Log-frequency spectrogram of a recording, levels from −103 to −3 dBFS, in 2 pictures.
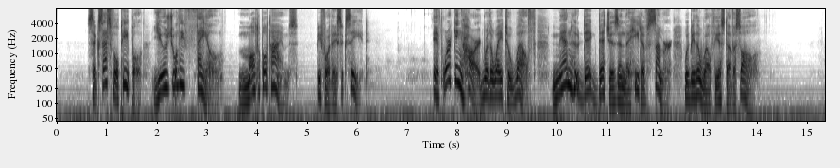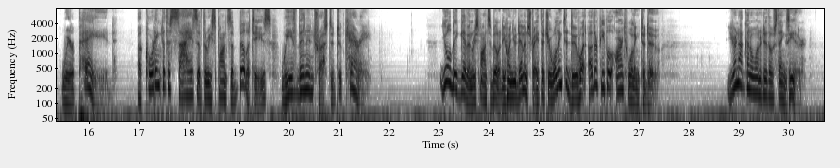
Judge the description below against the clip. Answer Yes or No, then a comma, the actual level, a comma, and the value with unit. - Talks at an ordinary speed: Yes, average, 150 wpm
